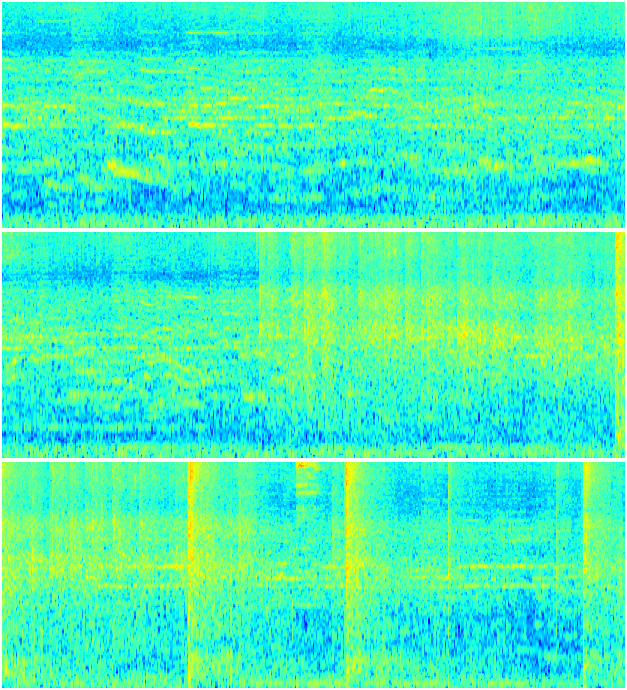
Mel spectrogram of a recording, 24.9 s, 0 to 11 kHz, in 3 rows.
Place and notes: {"title": "Ziyou 3rd Rd., Zuoying Dist. - Traditional temple festivals", "date": "2014-06-15 18:16:00", "description": "Traditional temple festivals, Fireworks sound, Traffic Sound\nSony PCM D50+ Soundman OKM II", "latitude": "22.67", "longitude": "120.31", "altitude": "11", "timezone": "Asia/Taipei"}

